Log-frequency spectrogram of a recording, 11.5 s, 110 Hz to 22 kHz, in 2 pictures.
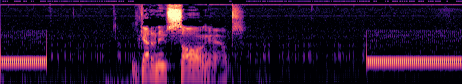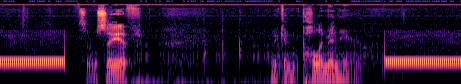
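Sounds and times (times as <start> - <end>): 
steady loud telephone dial tone while placing a phone call: 0.0 - 0.6, 4.6 - 6.6, 10.6 - 11.5
speech: 1.6 - 3.1, 6.8 - 7.6, 9.2 - 10.4.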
